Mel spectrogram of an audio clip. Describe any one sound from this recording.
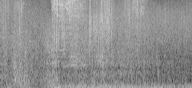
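A rushing hum sweeps along during a fast glide.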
